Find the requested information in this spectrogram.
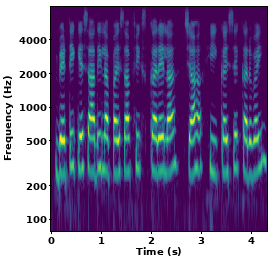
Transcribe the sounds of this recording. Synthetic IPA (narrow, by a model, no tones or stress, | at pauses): beːʈikesaːd̪ʱilapəɪsapʰɪkskəɾelat͡ʃaːɦɦikəɪsekəɾbəi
